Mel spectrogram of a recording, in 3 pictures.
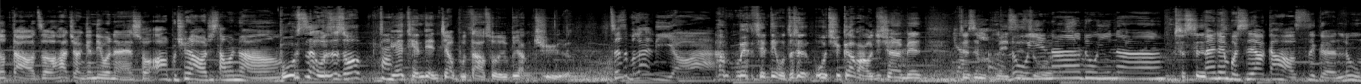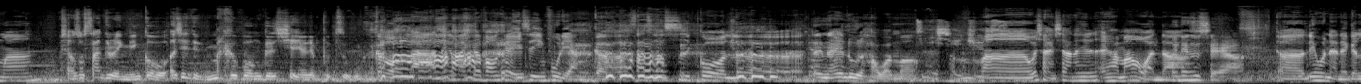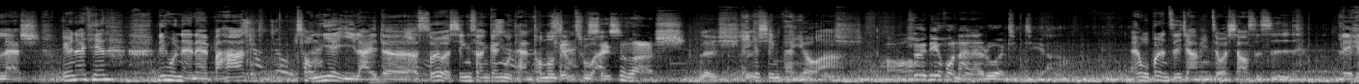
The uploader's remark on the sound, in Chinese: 開車錄音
